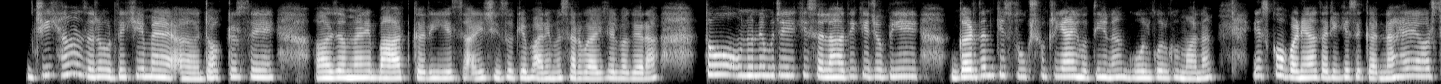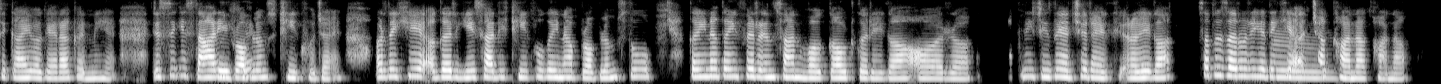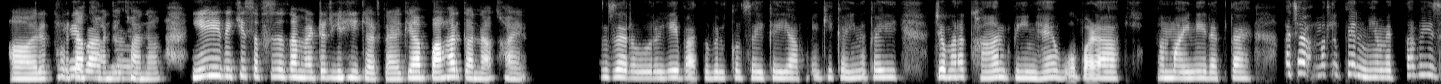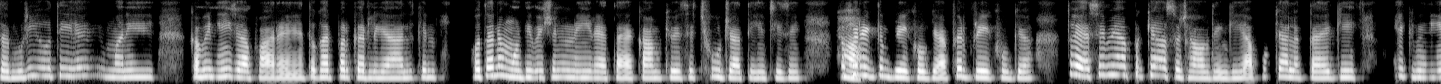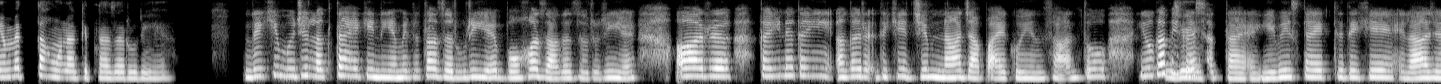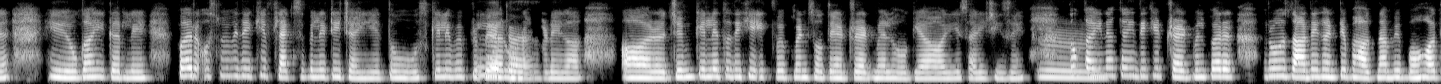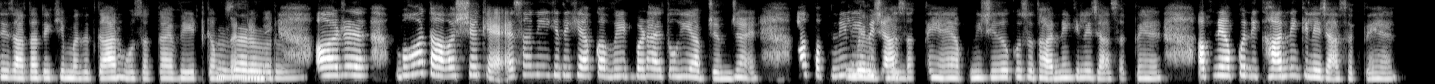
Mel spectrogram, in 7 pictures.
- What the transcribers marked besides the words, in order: in English: "प्रॉब्लम्स"; in English: "प्रॉब्लम्स"; in English: "वर्कआउट"; tapping; in English: "मैटर"; other background noise; in English: "मोटिवेशन"; in English: "ब्रेक"; in English: "ब्रेक"; in English: "फ़्लेक्सिबिलिटी"; in English: "प्रिपेयर"; in English: "इक्विपमेंट्स"; in English: "वेट"; in English: "वेट"
- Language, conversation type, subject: Hindi, podcast, जिम नहीं जा पाएं तो घर पर व्यायाम कैसे करें?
